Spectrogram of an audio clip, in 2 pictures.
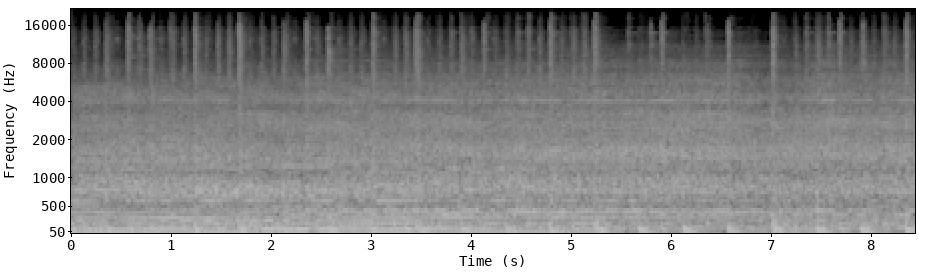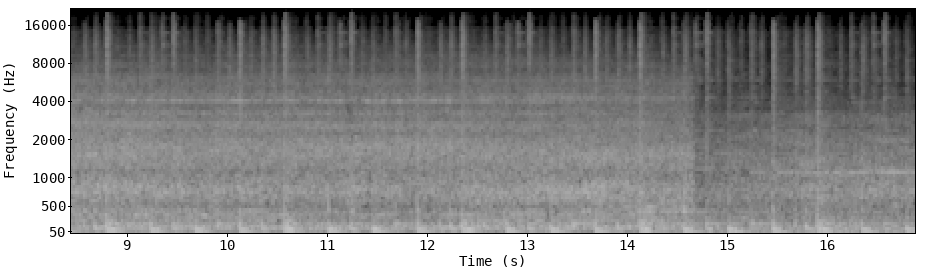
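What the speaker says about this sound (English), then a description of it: "the next aircraft, the next flight, taxiing and taking off" A jet aircraft taxis and takes off from a private terminal area, a loud steady roar of engine noise with broadband rumble that holds for the whole stretch, thinning slightly near the end as it moves away.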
